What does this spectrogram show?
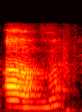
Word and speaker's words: of: Look at the word of and how crazy it is. This is how we say this word. It's not even what we spell it as. Of. Of. So when we say off, if you look down here, off, that stays like a voiceless F.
